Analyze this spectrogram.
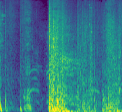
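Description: A wooden fence cracks and breaks as a horse crashes through it.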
